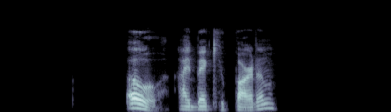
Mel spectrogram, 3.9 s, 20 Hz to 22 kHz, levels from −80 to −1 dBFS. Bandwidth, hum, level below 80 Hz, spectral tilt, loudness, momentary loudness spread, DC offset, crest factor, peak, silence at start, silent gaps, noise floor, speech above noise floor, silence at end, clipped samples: 8 kHz; none; -62 dBFS; -5.5 dB/octave; -21 LUFS; 14 LU; under 0.1%; 20 dB; -4 dBFS; 1.25 s; none; -86 dBFS; 66 dB; 1.15 s; under 0.1%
